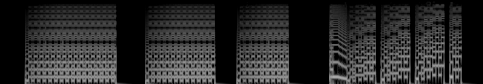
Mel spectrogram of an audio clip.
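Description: Game Boy chiptune programmed in LSDJ: three sustained buzzy square-wave notes separated by gaps, then a quick stuttering phrase jumping up an octave and back in rapid triplet steps, bright and synthetic with no voice.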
